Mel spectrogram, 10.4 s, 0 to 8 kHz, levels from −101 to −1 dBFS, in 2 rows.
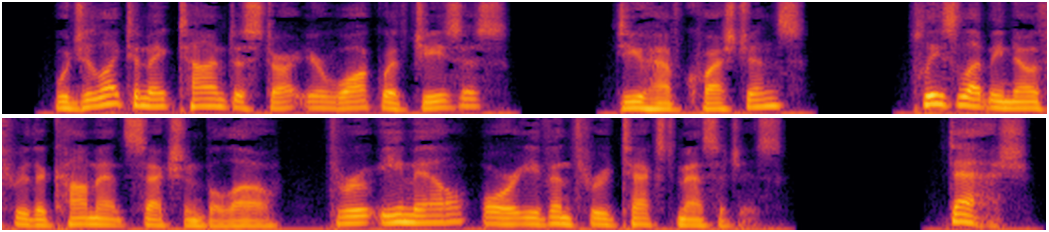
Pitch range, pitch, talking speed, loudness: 85-130 Hz, 115 Hz, 190 wpm, -25 LUFS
